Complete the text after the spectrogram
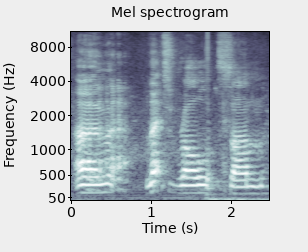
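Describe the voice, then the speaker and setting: A man's voice: fairly high pitch, level tone, very slow, a crowd in the background, rough recording. A man running a tabletop game as game master, narrating playfully and humming sound effects.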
